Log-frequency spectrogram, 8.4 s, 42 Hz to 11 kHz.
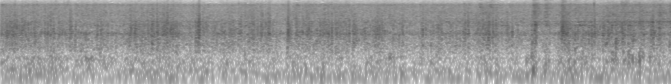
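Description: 06649 Mangalore–Nagercoil Parasuram Special passenger train running at speed on the rails: a steady rolling rush of wheels and coach, with scattered sharp clicks from the track, a few of them close together near the end.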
